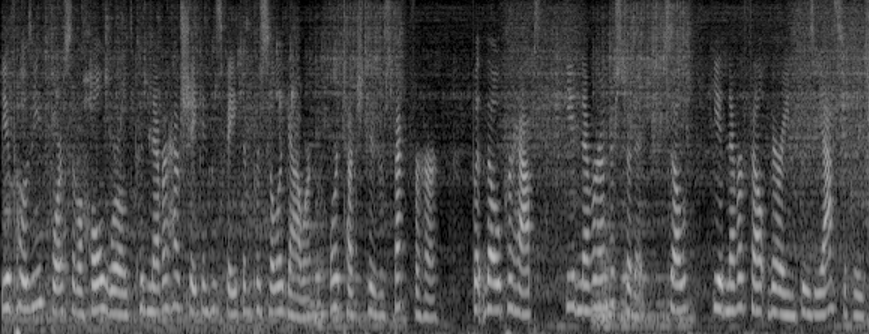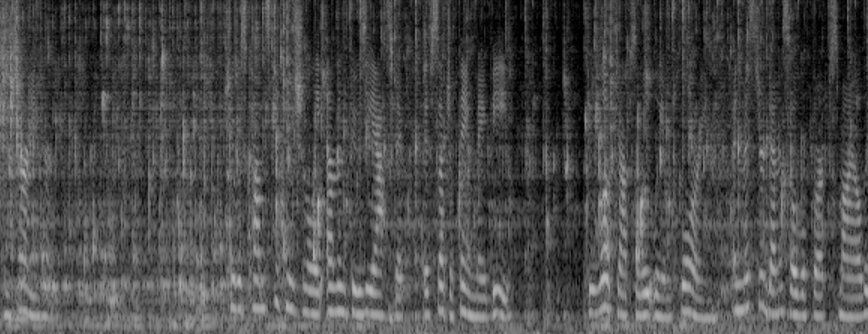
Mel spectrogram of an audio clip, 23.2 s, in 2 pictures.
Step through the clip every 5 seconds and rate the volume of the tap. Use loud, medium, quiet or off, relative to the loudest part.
medium, medium, loud, loud, loud.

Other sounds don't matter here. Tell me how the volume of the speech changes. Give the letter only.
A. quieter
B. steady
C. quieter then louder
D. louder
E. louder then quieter
B.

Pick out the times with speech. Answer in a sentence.
You can hear the speech from 0.0 to 12.3 s, from 14.6 to 18.5 s and from 19.4 to 23.1 s.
